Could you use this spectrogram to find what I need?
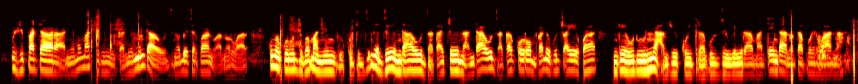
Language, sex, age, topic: Ndau, male, 25-35, health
